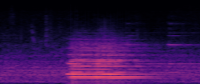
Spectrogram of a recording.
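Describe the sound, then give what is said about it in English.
A train at a station platform sounds a single loud, steady horn blast over a low rumble of rolling carriages as it begins to edge away, the horn fading after about a second. “As the train starts to edge away, he raises his hand and waves.”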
